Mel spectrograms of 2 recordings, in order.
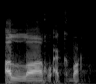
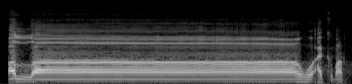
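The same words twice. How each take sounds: First: The phrase is said at normal, short length. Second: The phrase is drawn out long and slow.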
